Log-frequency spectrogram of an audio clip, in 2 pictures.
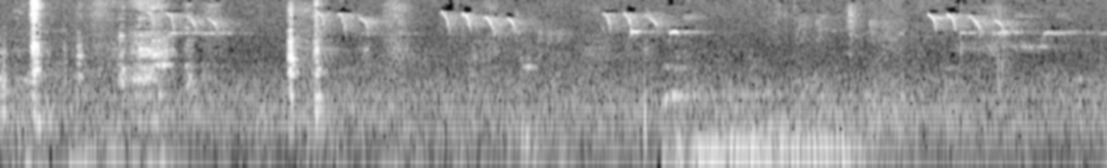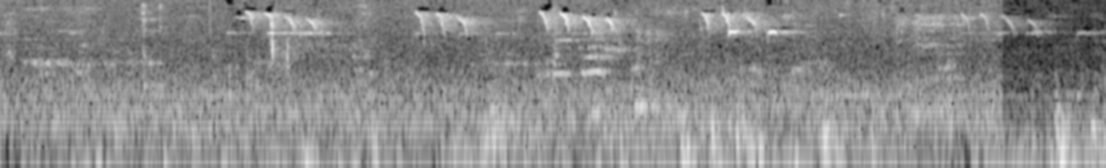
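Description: Small bird chirping over and over: quick groups of two or three high, falling notes about once a second, stopping shortly before the end. A few sharp clicks, the loudest right at the start, come from handling the marinated chicken on its metal skewer.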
